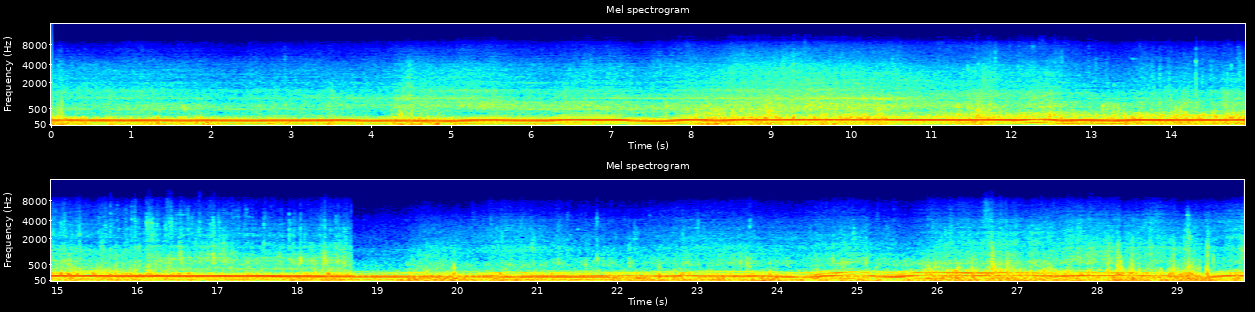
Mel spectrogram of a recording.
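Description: Jeep engine running at a fairly steady speed while driving, its note dipping and rising slightly, under wind and road hiss. About two-thirds of the way through the hiss drops away and the engine note wavers more.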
